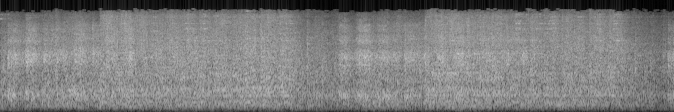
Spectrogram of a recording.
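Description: Freight train of enclosed autorack cars rolling past, a steady noise of steel wheels running on the rails.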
